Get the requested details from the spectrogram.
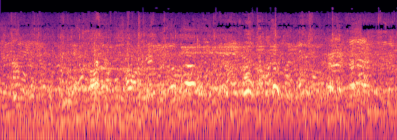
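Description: Young men shout and cheer close by.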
